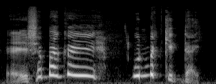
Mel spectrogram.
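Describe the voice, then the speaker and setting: Wildly swooping, bumbling village captain. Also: male voice, very high voice, wildly swooping pitch, a little slow, dry recording, exaggerated voice. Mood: flustered, evasive. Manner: stammering, hedging, comic. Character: hesitant, bumbling comic barangay captain. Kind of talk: Ilocano radio-style comedy drama acting.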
